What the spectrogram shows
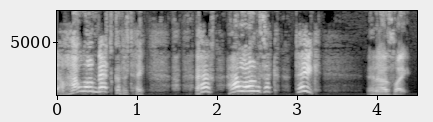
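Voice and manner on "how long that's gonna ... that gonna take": high, urgent wife voice, a bit louder on the repeat; voicing the wife, pitched way up and insistent; Flora's impatient question. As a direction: pester him about how long it'll take. Wife asks how long to exit.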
